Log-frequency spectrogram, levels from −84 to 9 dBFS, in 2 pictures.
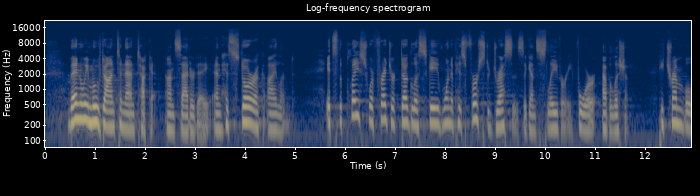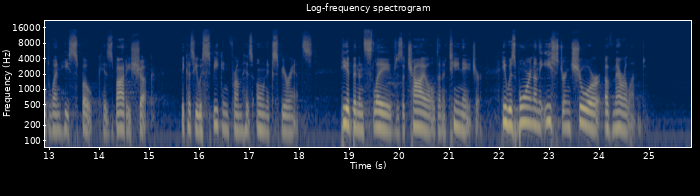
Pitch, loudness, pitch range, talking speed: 180 Hz, -29 LUFS, 160-210 Hz, 145 wpm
